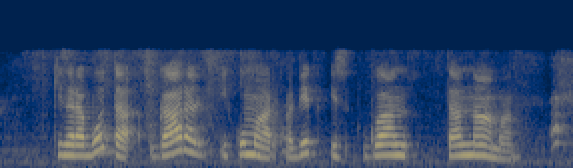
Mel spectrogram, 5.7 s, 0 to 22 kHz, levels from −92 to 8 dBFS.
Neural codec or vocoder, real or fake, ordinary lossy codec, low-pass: none; real; Opus, 32 kbps; 7.2 kHz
